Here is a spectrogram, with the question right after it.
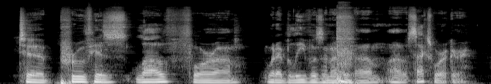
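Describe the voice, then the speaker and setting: Music plays in the background as a man speaks at a fairly slow pace. His fairly low voice keeps fairly even intonation. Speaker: podcast host, sport scientist. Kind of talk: casual chat.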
